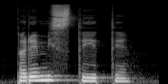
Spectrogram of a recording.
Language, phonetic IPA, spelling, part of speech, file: Ukrainian, [peremʲiˈstɪte], перемістити, verb, Uk-перемістити.ogg
- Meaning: to move, to relocate, to displace, to transfer, to shift (change the location of)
